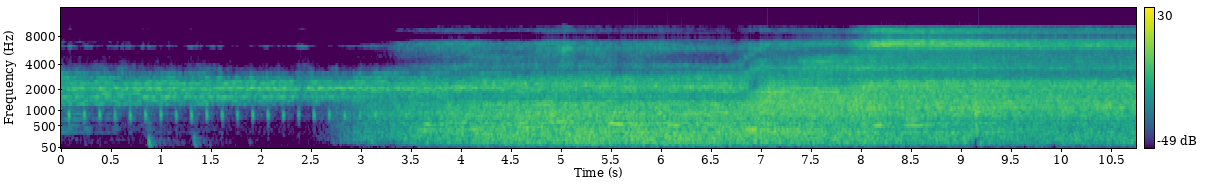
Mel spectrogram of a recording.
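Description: Video soundtrack: music with a fast pulsing tone, about seven or eight beats a second, fades out in the first three seconds. A steady rushing noise then rises and holds, growing brighter about seven seconds in.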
